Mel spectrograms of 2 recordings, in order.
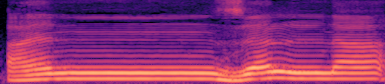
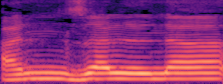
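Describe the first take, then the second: First: The n is pronounced fully and clearly. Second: The n is rushed over quickly. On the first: "നൂന് വെളിവാകുന്ന രൂപത്തിൽ പാരായണം ചെയ്യരുത്" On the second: "പെട്ടെന്ന് ഓതിപ്പോകുന്ന അവസ്ഥയും ഉണ്ടാകരുത്"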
